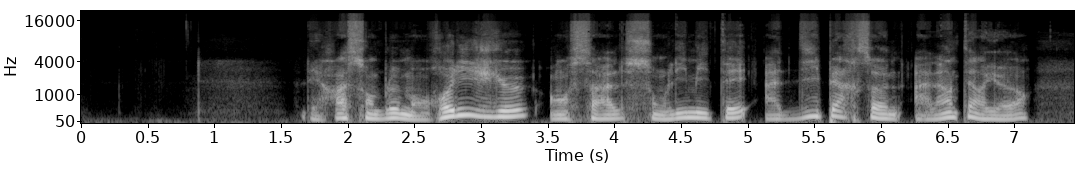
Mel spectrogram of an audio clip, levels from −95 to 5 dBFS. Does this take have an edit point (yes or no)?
no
